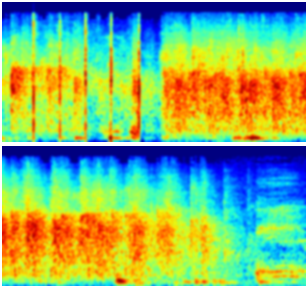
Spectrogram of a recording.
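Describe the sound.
An audience applauds to welcome a speaker at a lecture in Berlin. A few sharp separate claps come first, then dense, sustained clapping that fades out toward the end.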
